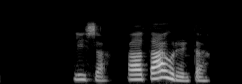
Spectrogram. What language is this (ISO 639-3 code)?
isl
